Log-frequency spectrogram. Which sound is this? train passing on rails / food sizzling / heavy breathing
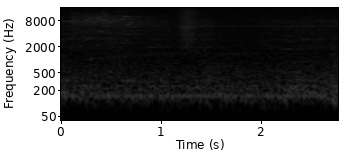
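train passing on rails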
